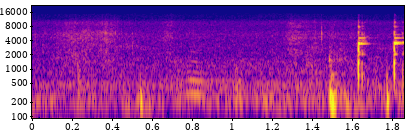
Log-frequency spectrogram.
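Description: Bees buzz steadily in a bee yard in the woods, a close continuous drone with a few brief louder passes near the end, no talk.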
